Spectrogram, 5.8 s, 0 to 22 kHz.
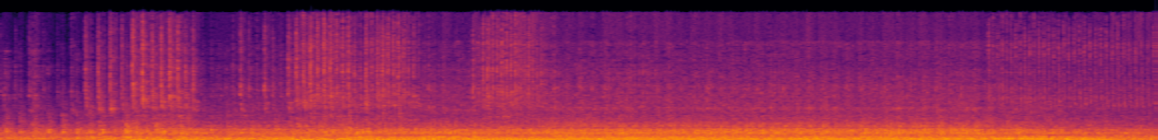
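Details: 2013 Massey Ferguson 1035 DI tractor diesel after fitting a new-model thick TAFE silencer to replace one that sounded very loud and wrong: steady deep thump about four beats a second, swelling smoothly with throttle, well muffled.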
